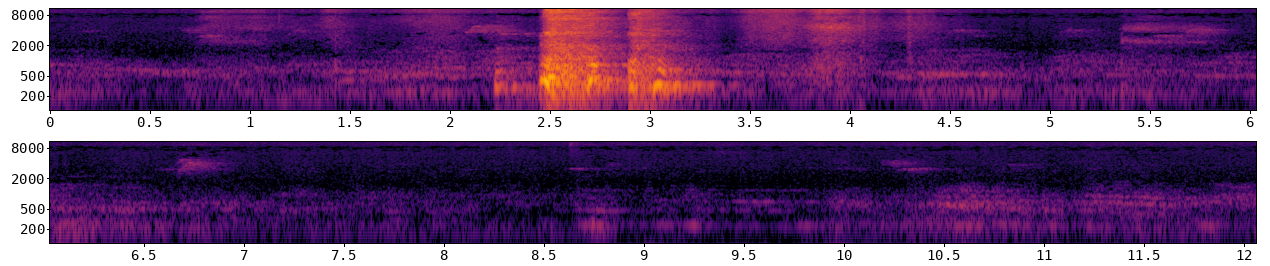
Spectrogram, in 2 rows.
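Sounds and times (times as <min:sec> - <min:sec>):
woman coughing: 0:02.3 - 0:03.3.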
